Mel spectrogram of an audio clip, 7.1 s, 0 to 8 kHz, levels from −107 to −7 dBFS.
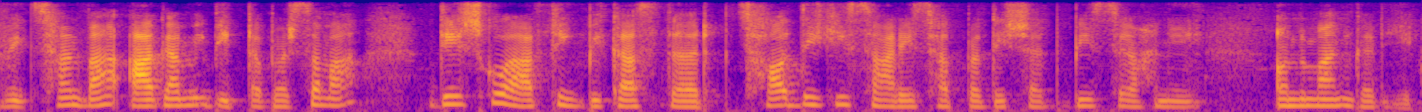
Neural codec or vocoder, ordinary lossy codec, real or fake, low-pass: codec, 16 kHz, 1.1 kbps, Voila-Tokenizer; none; fake; 7.2 kHz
